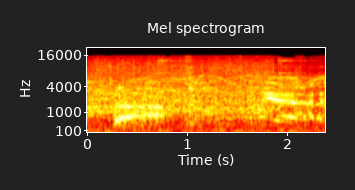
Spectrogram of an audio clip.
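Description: A high woman's voice calls out briefly, gliding down in pitch, and again near the end, over the steady murmur and hum of a crowd.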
